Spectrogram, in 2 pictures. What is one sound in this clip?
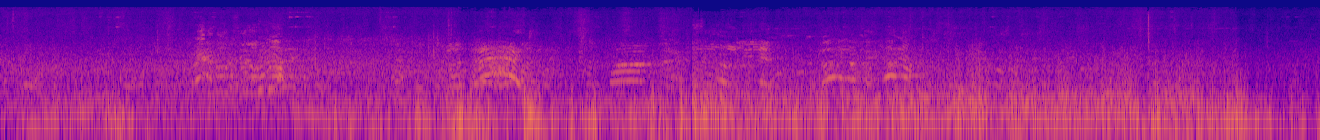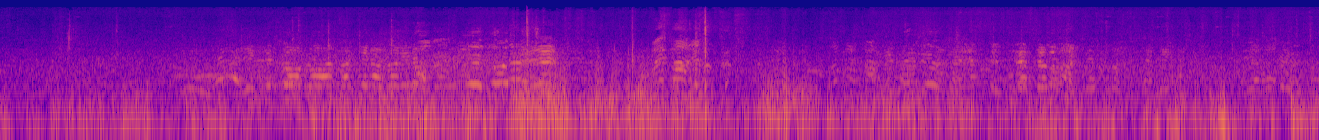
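Young men shout to each other across an outdoor football pitch.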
